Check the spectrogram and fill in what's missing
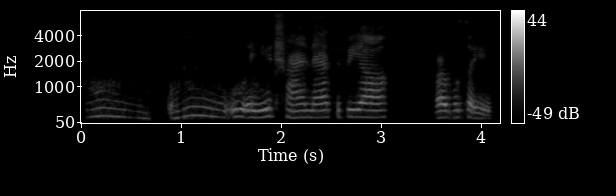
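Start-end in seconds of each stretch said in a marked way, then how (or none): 0.1-1.7 very soft, breathy pleasure moans; massage moans. Retold or imitated. During a massage, soft blissed-out moans. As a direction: hum out little sounds of bliss. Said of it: "you like".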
